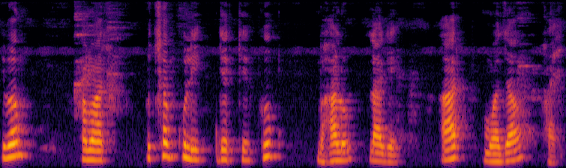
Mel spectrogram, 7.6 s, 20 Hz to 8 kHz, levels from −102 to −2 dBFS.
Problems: constant background noise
